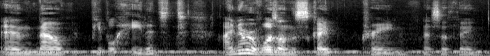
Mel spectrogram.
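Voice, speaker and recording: Male podcast co-host, mid-pitched, casual and chatty, recorded with clear background noise. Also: unhurried.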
